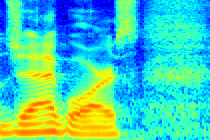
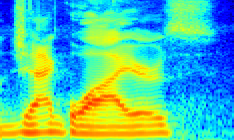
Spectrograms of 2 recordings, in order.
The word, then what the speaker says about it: Jaguars: Green Bay Packers over the Jacksonville Jaguars. As some people incredibly inaccurately pronounce the Jacksonville Jaguars. It's not the Jaguars, it's the Jaguars. Jaguares, not Jaguares.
